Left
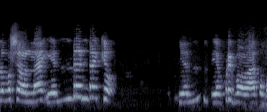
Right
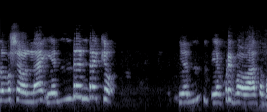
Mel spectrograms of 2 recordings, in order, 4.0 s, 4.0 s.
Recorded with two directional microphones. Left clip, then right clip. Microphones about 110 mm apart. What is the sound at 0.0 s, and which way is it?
A woman's voice, 45° right (ahead or behind).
